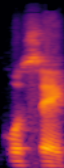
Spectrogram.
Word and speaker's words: cosec: cosec।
